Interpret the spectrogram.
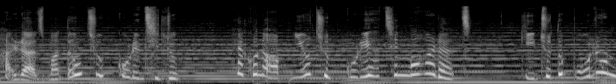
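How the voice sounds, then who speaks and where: Woman as a high-voiced, imploring queen. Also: sing-song, a little slow, music in the background, heavily acted. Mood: desperate. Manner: urgent, imploring. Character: distraught, pleading young queen desperate for her child. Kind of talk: melodramatic cartoon fairy-tale voice acting.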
